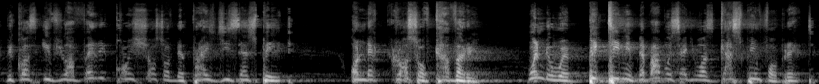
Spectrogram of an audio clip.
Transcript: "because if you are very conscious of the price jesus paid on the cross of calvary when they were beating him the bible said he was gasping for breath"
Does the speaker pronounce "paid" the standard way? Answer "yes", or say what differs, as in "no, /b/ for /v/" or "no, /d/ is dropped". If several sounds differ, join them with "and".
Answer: yes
